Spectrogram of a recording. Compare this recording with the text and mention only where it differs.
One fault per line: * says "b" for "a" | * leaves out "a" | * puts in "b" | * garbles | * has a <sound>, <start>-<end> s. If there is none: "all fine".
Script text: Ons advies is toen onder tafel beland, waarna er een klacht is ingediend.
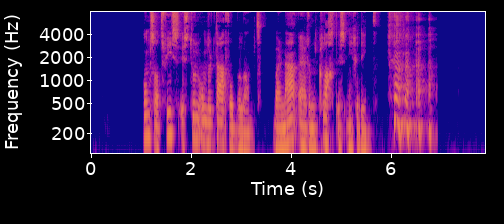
* has a laugh, 5.9-6.9 s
